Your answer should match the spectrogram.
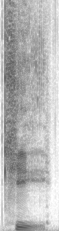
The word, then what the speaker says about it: qi: of harmony, the flow of energy, or qi, pronounced qi.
